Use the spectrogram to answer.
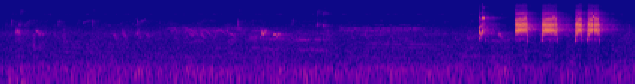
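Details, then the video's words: A black francolin from Sindh, Pakistan delivers a harsh phrase of about five loud, buzzy, grating notes near the end, preceded by quiet high chirping of small birds. "kala teeter Sindhi Pakistani"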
